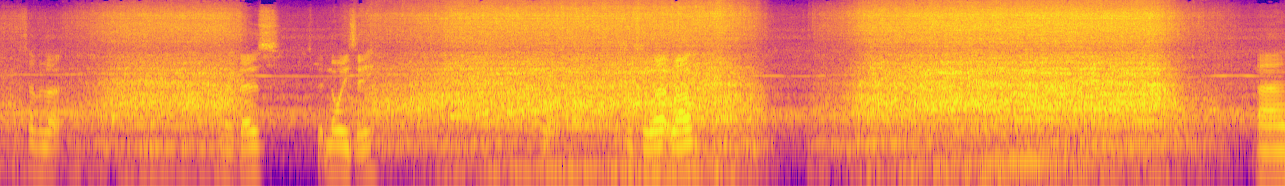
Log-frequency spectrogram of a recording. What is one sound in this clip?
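Stepper motors whir and hum as a machine's gantry slides along its rails.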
